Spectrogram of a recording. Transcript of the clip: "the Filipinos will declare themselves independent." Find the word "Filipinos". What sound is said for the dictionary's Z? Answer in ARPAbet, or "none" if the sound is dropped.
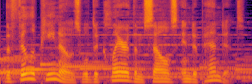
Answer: Z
